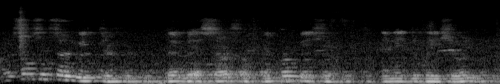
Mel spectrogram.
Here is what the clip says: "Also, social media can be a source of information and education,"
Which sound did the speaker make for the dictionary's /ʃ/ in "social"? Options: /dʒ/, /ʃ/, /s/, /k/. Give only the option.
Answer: /s/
